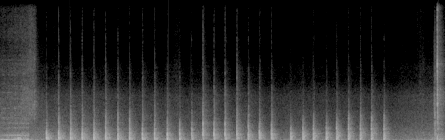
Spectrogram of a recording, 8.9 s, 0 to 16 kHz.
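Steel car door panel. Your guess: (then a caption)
Hollow. Knuckles rap a rapid, steady run of nearly thirty knocks on the bare steel front door panel of a BMW E30 that has no sound deadening. Each knock is a short, hollow, clanky tap with a brief ring, ending in a brighter final knock. The door sounds resonant and hollow rather than a solid thud.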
